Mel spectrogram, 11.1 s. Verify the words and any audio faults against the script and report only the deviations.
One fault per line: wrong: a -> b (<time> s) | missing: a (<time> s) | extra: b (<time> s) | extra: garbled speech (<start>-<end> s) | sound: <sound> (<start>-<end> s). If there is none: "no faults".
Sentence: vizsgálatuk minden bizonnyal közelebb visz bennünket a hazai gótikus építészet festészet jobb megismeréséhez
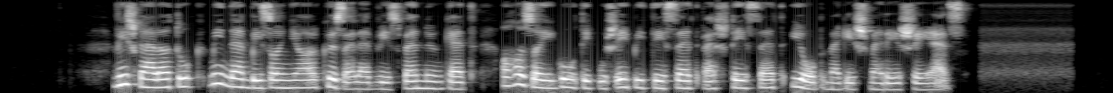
no faults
